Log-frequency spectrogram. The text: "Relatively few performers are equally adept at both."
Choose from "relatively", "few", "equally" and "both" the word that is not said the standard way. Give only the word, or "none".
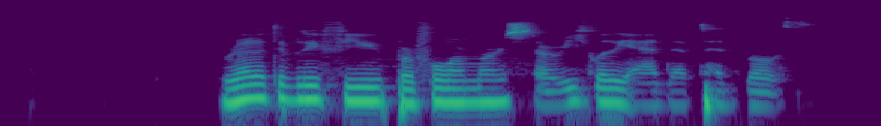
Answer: none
